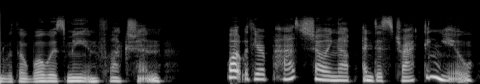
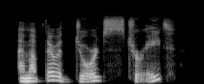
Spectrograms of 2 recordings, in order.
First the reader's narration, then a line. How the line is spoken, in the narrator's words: Meg chuckled at Sean's celebrity crush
